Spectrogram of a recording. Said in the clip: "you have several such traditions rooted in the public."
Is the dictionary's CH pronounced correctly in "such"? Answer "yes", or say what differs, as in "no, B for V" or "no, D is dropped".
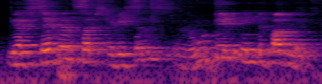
no, S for CH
